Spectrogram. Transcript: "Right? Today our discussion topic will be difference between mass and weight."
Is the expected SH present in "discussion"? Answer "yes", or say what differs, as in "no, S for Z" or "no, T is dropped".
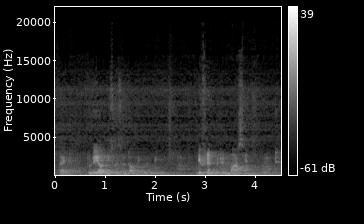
no, S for SH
